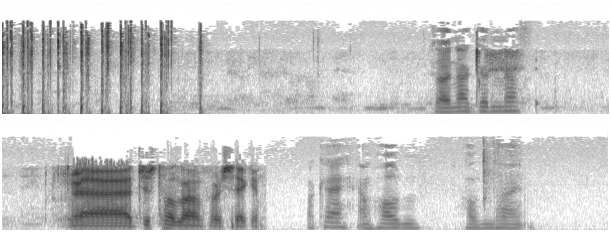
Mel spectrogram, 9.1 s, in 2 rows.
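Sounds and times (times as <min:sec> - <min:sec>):
English cash banknotes rustled and flicked: 0:00.0 - 0:01.6
speech: 0:03.2 - 0:04.1, 0:05.0 - 0:08.6.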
